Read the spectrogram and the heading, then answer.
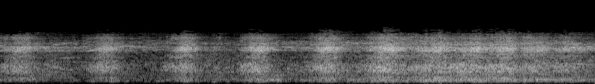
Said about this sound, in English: And just listen to that cheer.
